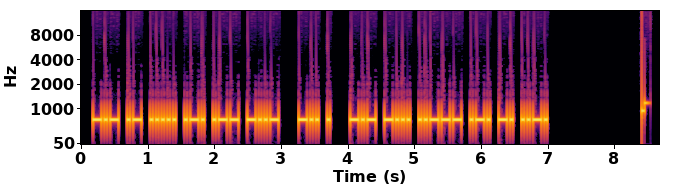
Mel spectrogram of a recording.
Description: Morse code, heard as a keyed tone, about 28 wpm, 700 Hz. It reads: KA5RWX DE KB2RNF
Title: USA Callsign DE Callsign - 6 Characters - 28wpm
